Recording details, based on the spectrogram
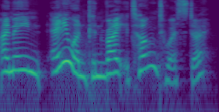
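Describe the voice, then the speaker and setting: A woman playing a cheerful, slow-witted but confident pub regular in a radio comedy. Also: high-pitched, big pitch swings, a bit bright. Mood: puzzled, confident.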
